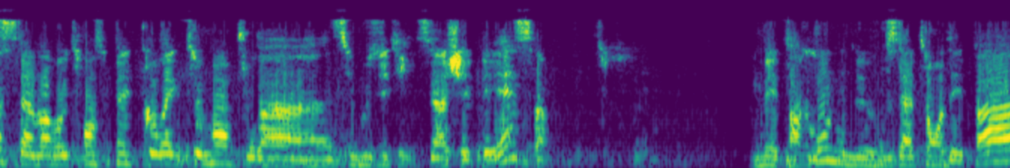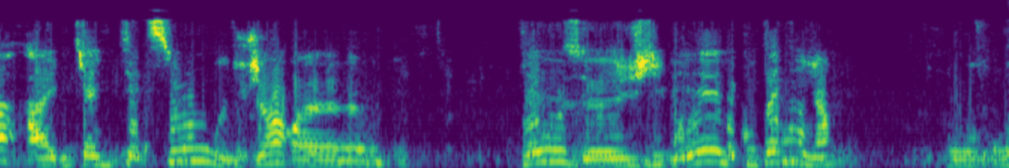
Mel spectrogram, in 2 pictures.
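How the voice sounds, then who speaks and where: A man giving a casual, hesitant commentary while riding a motorcycle, thinking aloud into a helmet intercom mic. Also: on the high side. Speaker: motovlogger reviewing gear. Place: on a motorcycle on the road. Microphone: intercom boom mic inside helmet. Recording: muffled helmet intercom mic, loud wind noise. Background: wind and vehicle noise.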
